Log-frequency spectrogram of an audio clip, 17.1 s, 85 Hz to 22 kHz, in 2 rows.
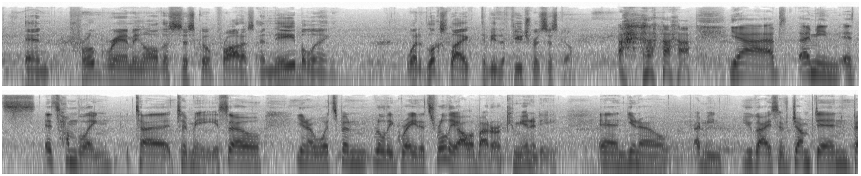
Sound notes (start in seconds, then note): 6.2 laughs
